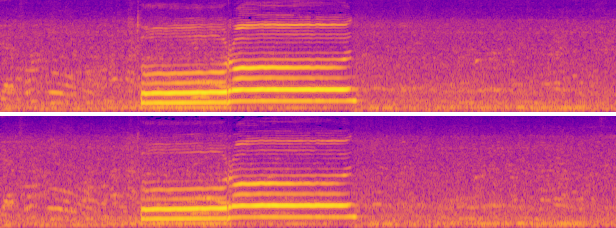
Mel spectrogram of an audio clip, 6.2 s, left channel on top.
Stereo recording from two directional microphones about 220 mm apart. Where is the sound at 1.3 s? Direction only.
15° left (ahead or behind).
